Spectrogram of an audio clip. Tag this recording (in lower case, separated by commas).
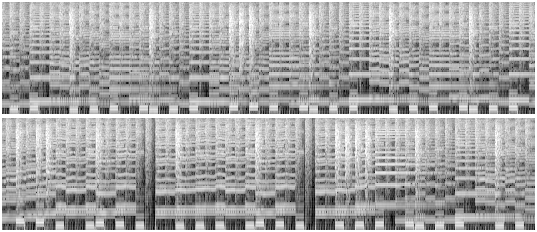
music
